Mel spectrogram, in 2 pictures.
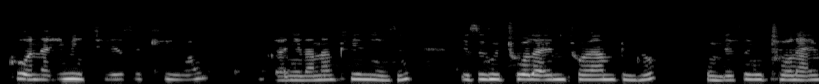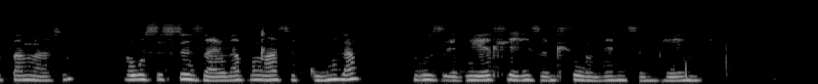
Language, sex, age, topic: North Ndebele, female, 25-35, health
